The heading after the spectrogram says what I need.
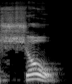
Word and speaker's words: chaud: The D is silent. Il fait chaud.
